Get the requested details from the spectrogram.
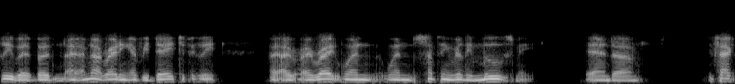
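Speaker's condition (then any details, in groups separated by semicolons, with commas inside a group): Parkinson's disease, rigidity-predominant, no tremor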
